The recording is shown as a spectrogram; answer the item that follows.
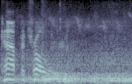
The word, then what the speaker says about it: Comptroller: Goldstein, your State Comptroller. He made comptroller three syllables.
